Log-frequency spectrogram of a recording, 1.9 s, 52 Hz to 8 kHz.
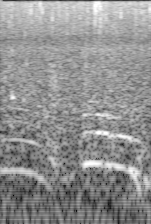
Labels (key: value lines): label: biophony, grouper
recorder: SoundTrap 300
